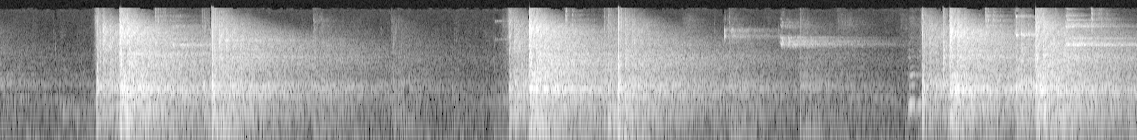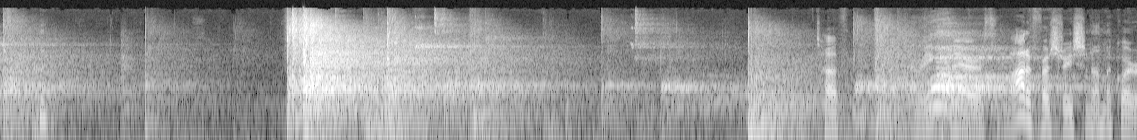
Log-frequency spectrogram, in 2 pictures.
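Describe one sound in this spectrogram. A ball smacks hard off the walls, echoing loudly around a hall.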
